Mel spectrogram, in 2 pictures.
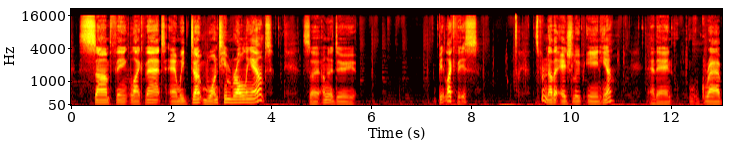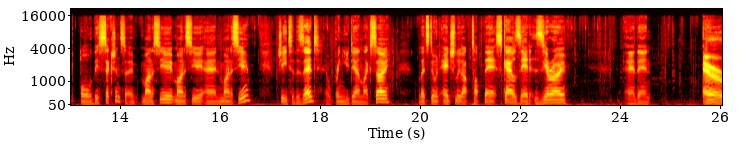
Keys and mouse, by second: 1.2 ctrl+r, 3.5 ctrl+r, 8.7 ctrl+r, 10.1 3, 10.5 2, 11.2 z, 11.8 1, 12.8 c, 15.9 z, 16.5 g, 17.9 3, 19.2 ctrl+r, 20.5 s, 22.4 3, 22.5 click, 23.8 e.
